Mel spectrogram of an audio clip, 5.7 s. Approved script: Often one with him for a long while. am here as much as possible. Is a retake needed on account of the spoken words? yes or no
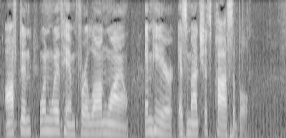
no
